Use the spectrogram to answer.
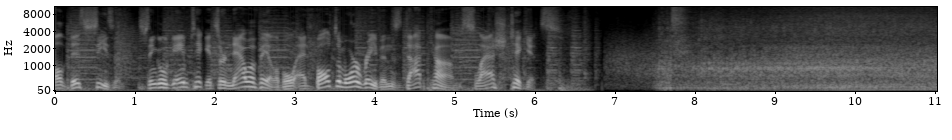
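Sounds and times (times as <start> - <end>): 
speech: 0.0 - 6.6
tractor trailer truck engine drone: 6.9 - 11.0
tractor trailer truck air brakes hissing: 7.6 - 8.1.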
